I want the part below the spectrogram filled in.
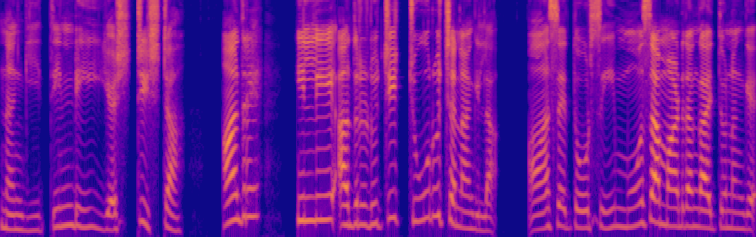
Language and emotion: Kannada, sad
